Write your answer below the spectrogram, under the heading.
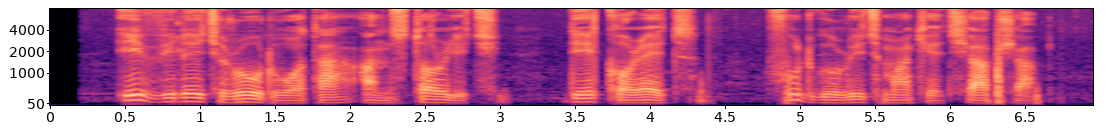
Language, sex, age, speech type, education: Nigerian Pidgin, male, 15-29, spontaneous, tertiary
